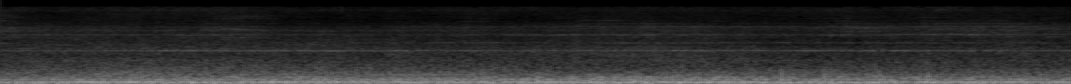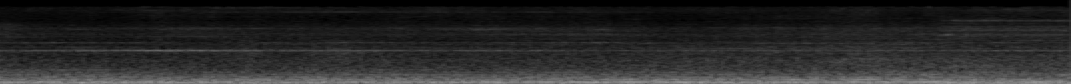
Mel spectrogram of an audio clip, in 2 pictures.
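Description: Double-stack intermodal freight train rolling past: a steady rumble of the well cars on the rails, with a faint high whine running through it.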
